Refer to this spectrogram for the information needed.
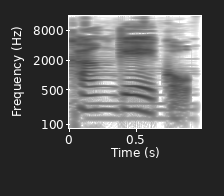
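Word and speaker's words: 寒稽古: 这个时候呢，要读作浊音 kangego ですね。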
